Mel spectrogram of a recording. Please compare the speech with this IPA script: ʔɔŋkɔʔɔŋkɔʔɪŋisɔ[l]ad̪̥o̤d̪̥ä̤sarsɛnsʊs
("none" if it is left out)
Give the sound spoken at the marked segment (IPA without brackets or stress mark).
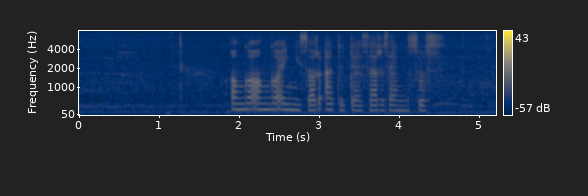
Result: r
